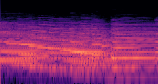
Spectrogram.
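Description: Piano accompaniment of an opera playing alone in a short gap between sung phrases, several sustained notes sounding together.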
